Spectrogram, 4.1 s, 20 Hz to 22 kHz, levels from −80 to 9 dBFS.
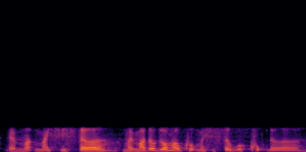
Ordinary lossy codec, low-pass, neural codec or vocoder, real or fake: none; 3.6 kHz; none; real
